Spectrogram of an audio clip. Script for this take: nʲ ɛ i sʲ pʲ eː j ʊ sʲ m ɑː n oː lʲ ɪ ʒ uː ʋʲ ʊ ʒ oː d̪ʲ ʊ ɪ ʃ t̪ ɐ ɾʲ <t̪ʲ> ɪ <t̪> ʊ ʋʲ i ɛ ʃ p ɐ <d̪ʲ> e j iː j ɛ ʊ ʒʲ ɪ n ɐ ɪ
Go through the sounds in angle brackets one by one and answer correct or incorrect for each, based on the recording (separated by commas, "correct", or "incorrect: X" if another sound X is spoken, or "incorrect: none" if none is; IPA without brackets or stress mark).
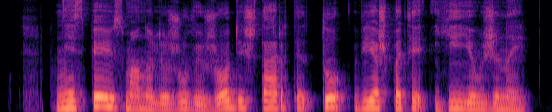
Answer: correct, correct, incorrect: t̪ʲ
